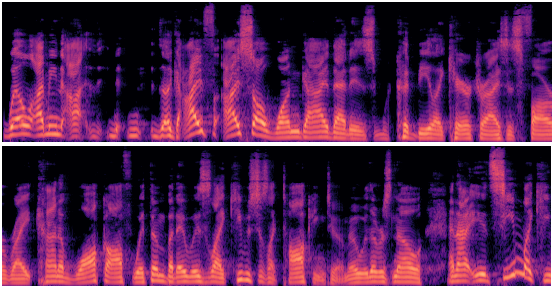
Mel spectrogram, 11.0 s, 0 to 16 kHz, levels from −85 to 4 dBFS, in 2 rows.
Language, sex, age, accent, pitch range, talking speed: English, male, 30-49, American, 110-150 Hz, 250 wpm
